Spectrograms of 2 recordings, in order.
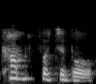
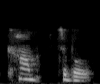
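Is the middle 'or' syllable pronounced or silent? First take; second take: pronounced; silent. First: The middle 'or' syllable is clearly pronounced. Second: The middle 'or' syllable is silent. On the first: The speaker calls it wrong. "sometimes we like we almost want to say comfortable" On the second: The speaker calls it right. "the O there, class, is actually silent. You can't hear it"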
